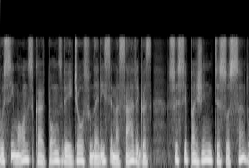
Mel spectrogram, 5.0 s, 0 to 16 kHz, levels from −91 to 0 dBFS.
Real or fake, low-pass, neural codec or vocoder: fake; 7.2 kHz; codec, 16 kHz, 0.5 kbps, FunCodec, trained on LibriTTS, 25 frames a second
